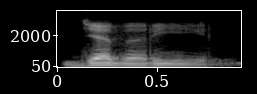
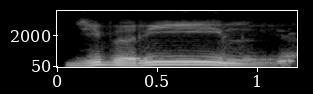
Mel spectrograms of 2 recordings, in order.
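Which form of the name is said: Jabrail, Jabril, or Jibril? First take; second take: Jabril; Jibril. First: It begins with 'ja' and ends in '-ril'. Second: It begins with 'ji' and ends in '-ril'. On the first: This is the reading of Ibn Kathir of Mecca. "Jim fathah, ba sukun, ro kasroh, ya sukun dan lam" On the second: This is the reading of Hafs and the majority. "Kalau Hafs bacanya gimana? Jibril ya"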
